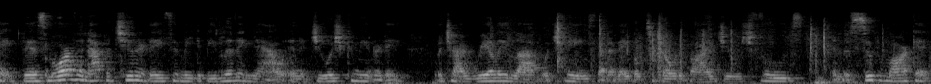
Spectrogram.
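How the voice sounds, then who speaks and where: A woman with a very deep, low pitch and an American accent, lively intonation at a fairly quick pace, over noticeable background noise. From New York City. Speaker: oral history interviewee. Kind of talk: interview answer.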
